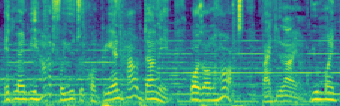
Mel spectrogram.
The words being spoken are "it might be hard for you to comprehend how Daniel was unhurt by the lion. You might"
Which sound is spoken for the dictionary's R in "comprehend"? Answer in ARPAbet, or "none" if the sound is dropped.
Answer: R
